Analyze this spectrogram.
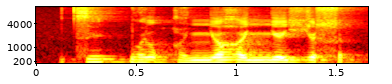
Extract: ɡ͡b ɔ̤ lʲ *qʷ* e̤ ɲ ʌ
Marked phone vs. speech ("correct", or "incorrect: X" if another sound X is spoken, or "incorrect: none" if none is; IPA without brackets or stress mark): incorrect: q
